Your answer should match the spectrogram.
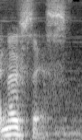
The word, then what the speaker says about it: gnosis: you have to acquire gnosis i think it's narcissism like g is silent in that once you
